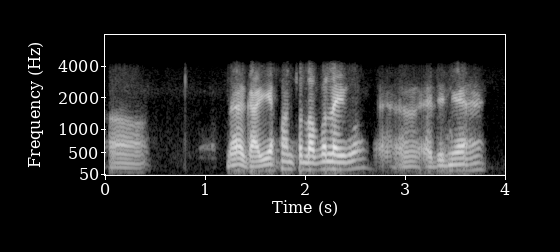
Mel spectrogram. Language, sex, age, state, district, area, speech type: Assamese, male, 60+, Assam, Dibrugarh, rural, conversation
